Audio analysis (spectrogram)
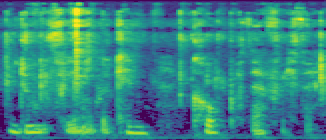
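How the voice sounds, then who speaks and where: A woman giving an ASMR energy healing session, softly and haltingly talking through each step as she goes. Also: low voice, little pitch movement, vocal fry, noisy background. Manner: soft, halting, murmured commentary on each step. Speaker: ASMR energy healer and channeler.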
